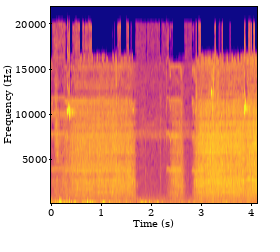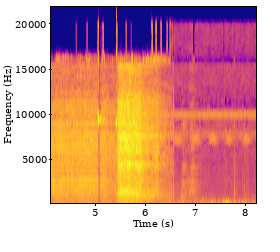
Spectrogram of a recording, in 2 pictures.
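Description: A power drill bores out a cylinder head bolt hole on a 2003 Honda Accord V6, a steady buzzing grind with short pauses and a louder surge near the end.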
